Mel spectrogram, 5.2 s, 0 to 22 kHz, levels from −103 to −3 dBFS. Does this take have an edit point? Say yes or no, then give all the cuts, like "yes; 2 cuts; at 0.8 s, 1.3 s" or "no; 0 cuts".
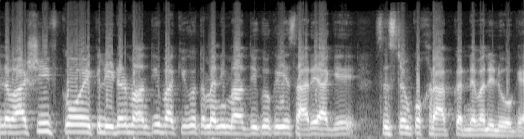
no; 0 cuts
